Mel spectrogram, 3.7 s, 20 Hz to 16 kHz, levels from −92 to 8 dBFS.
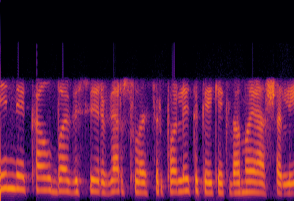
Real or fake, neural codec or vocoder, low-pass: real; none; 7.2 kHz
